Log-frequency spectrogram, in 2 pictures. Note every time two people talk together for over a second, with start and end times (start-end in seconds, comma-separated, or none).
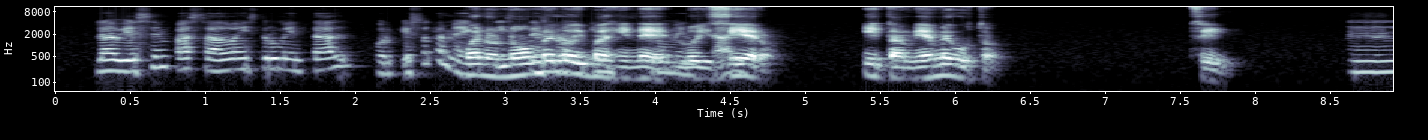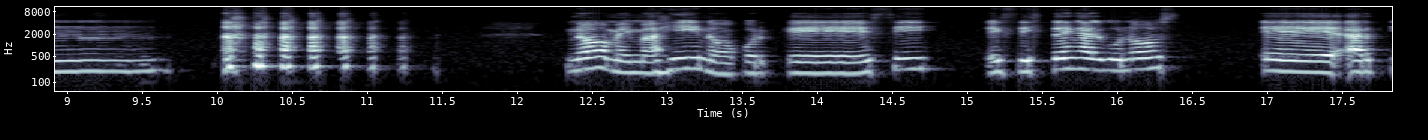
2.7-4.6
